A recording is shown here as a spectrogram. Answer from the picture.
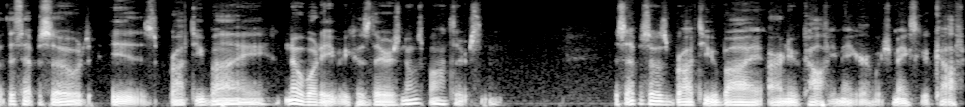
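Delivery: speaking in a whisper. Early in the morning, the podcast host whispers so as not to wake anyone. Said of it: "I'm kind of whispering".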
